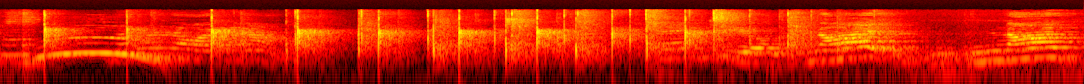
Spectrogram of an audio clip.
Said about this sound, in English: Hey, she's a new comedian, so be nice. Pay attention, take notes, and clap wildly for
